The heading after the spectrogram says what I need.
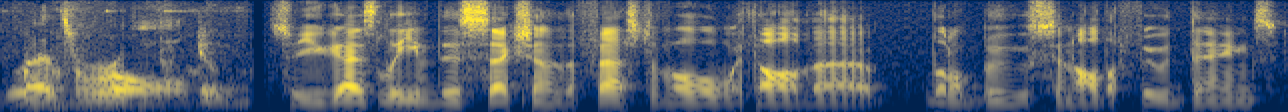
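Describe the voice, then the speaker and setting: A man narrating as game master of a tabletop game, rambling in a relaxed way with fillers. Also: low-pitched, moderate pace, a little hiss or hum.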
